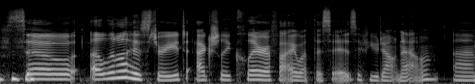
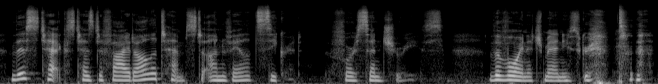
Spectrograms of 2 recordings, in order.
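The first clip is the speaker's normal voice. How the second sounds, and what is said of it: Dramatic documentary narrator voice. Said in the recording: “my best impression of the narrator from a YouTube documentary I watched”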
